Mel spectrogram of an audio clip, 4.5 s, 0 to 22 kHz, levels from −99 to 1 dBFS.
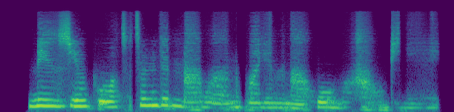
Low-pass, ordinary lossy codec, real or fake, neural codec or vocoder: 14.4 kHz; none; fake; codec, 44.1 kHz, 0.9 kbps, DAC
